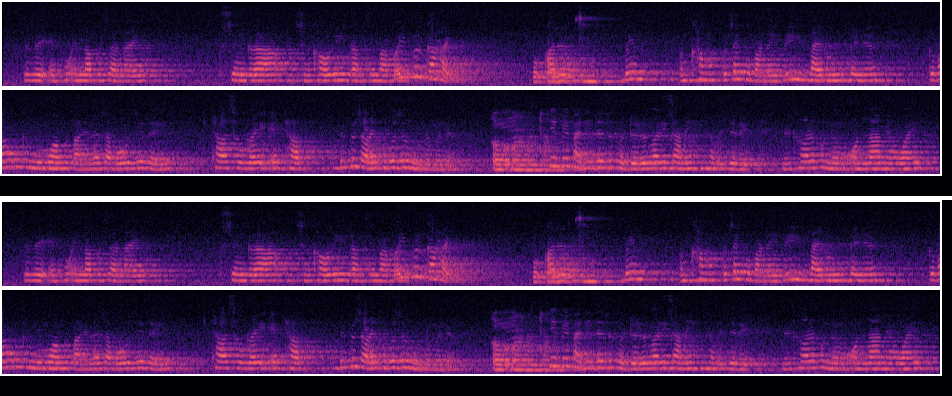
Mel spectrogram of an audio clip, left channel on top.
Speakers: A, on the left; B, on the right.
A: जेरै एम्फौ-एनलाफोर जानाय खुसेंग्रा, सिंखावरि, गांजेमा बैफोर गाहाय
B: औ
A: आरो
B: जोंनि
A: बै ओंखाम जायखौ बानायो बै माइरंनिफ्रायनो गोबां रोखोमनि मुवाफोर बानायना जाबावो जेरै- फिथा, सौरायाय, एन्थाब बैफोर जानायखौबो जों नुनो मोनो।
B: औ औ नोंथां
A: थिग बे बादिनो जोंङो दोरोङारि जानाय हिसाबै जेरै नोंथाङानो बुंदों अनला मेवाइ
